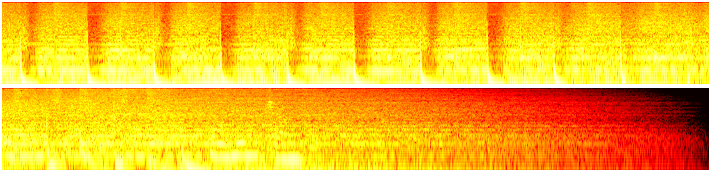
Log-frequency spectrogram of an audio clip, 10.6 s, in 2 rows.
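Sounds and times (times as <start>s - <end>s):
aggressive minimal techno: 0.0s - 7.9s.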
